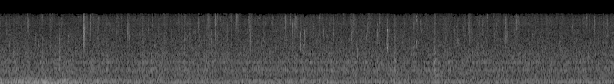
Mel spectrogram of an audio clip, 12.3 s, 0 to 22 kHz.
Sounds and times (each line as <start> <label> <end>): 0.0 rain hitting the stairs 7.1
